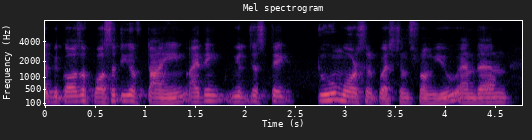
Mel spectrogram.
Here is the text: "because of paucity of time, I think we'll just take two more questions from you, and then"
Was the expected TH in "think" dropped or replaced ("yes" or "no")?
yes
